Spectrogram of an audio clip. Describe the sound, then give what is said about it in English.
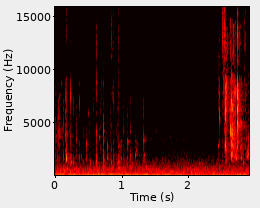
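Half a cup of coconut milk pours softly into a smaller dish, a faint liquid trickle with scattered drips, swelling into a brief louder splashing gurgle at the end. No one speaks. “All right, so pouring in just a half a cup.”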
